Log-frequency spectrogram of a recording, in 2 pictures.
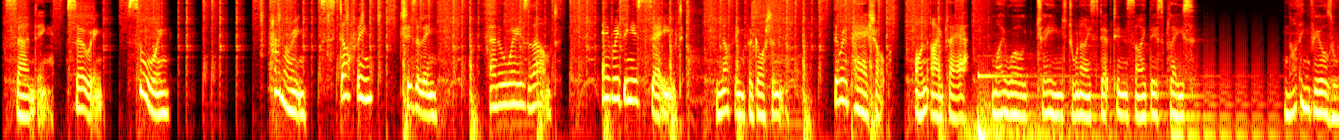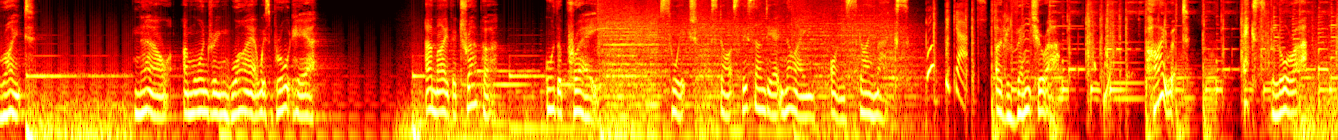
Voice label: promos

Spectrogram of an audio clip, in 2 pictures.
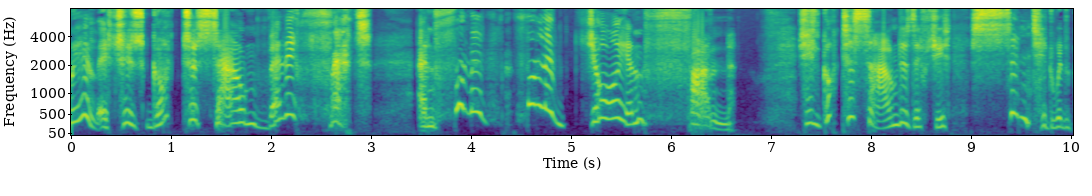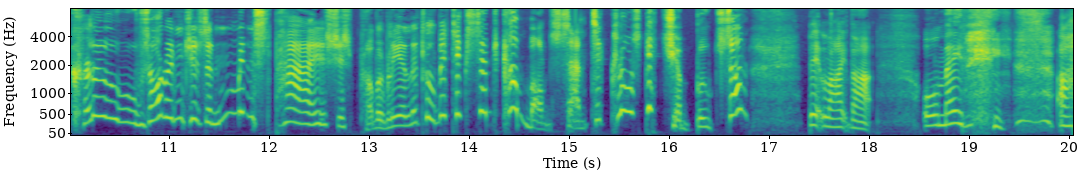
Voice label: christmas characters, Comedic Character Voice

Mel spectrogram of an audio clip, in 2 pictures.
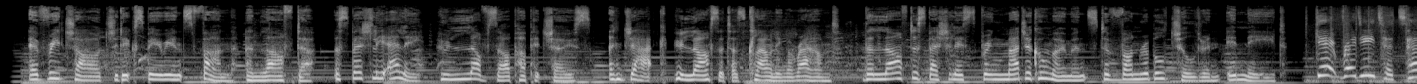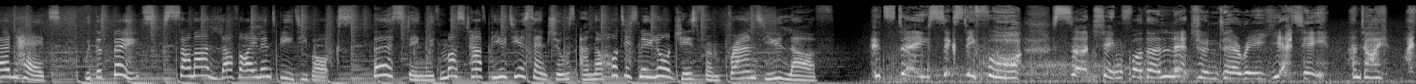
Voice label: commercial

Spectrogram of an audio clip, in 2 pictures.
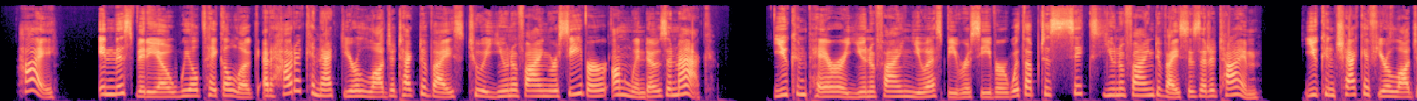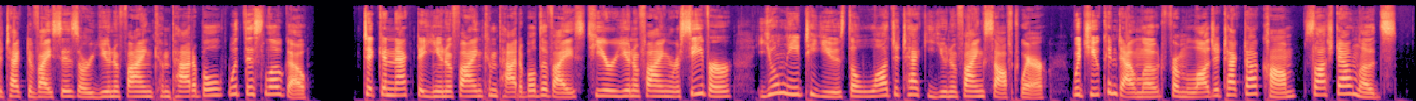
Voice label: elearning

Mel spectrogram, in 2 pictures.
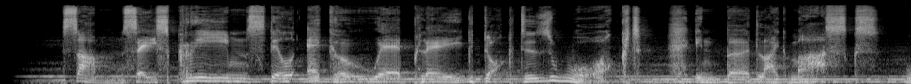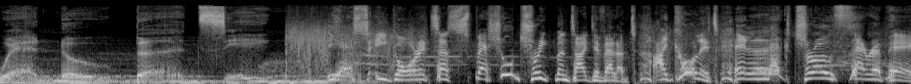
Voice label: horror

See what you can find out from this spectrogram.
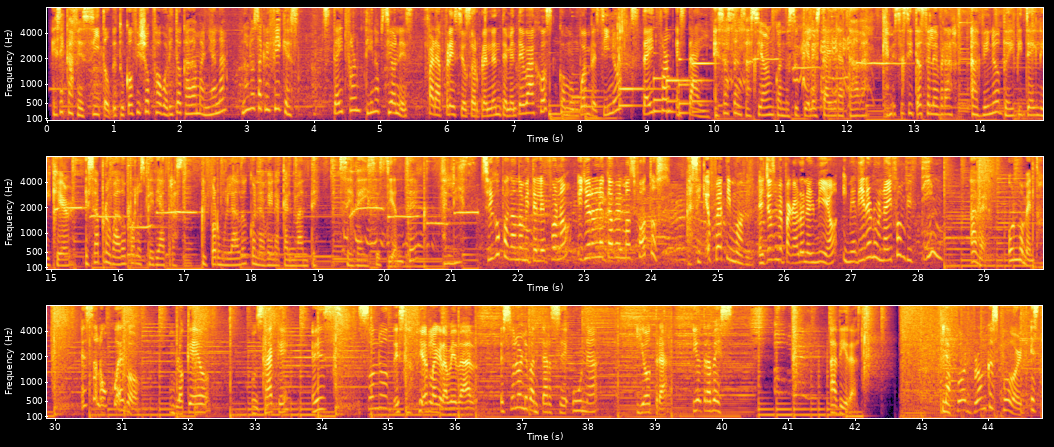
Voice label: argentinian spanish voice commercial

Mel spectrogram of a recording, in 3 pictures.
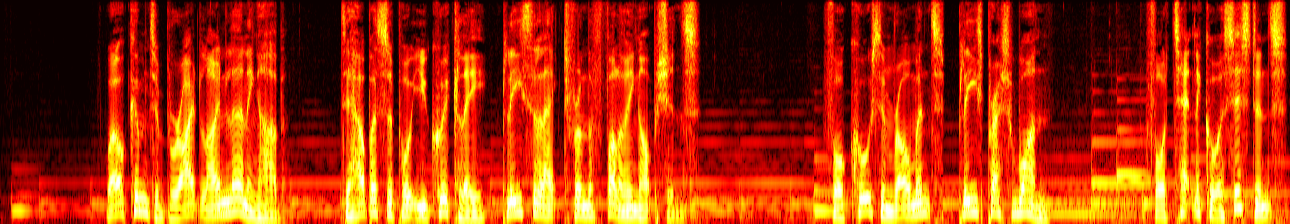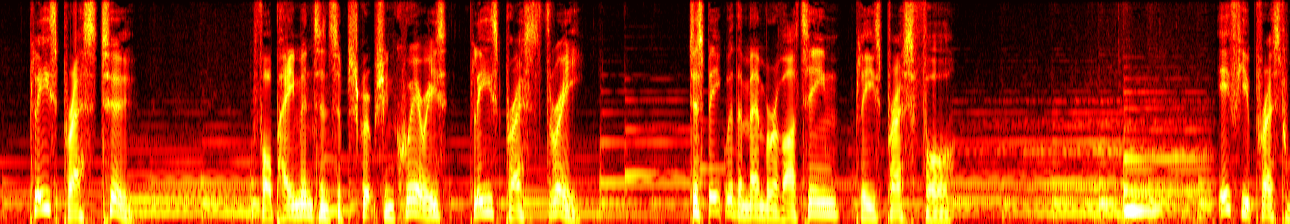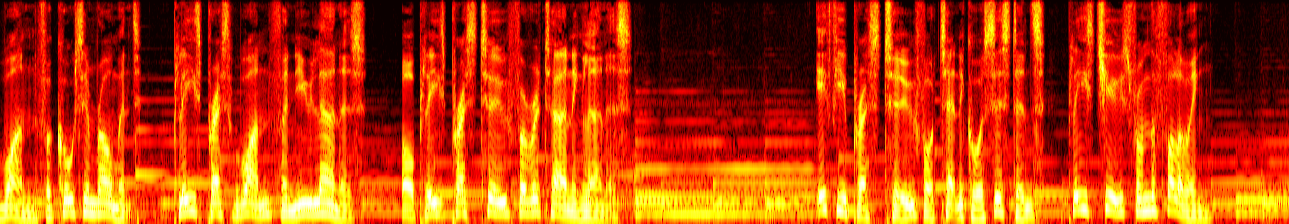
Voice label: telephone IVR

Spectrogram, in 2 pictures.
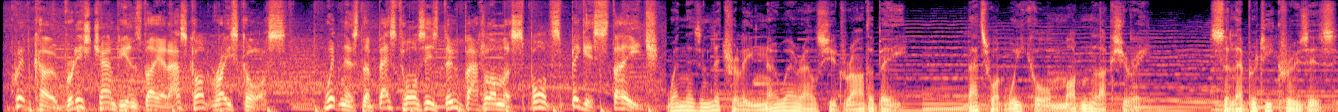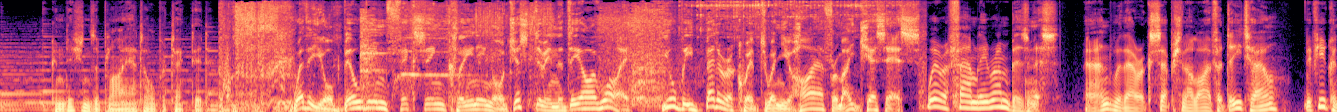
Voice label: new commercial

